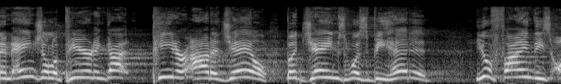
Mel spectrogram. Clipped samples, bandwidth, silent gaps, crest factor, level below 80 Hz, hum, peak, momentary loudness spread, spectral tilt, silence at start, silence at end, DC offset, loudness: under 0.1%; 16 kHz; none; 14 dB; -54 dBFS; none; 0 dBFS; 5 LU; -4 dB/octave; 0 s; 0 s; under 0.1%; -13 LUFS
